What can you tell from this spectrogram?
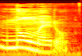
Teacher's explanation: antepenúltima sílaba é a tônica é a mais forte então ela vai ser classificada como proparoxítona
